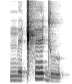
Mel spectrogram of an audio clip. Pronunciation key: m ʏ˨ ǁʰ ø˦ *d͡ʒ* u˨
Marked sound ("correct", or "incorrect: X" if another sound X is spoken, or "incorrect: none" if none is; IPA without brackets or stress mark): incorrect: d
